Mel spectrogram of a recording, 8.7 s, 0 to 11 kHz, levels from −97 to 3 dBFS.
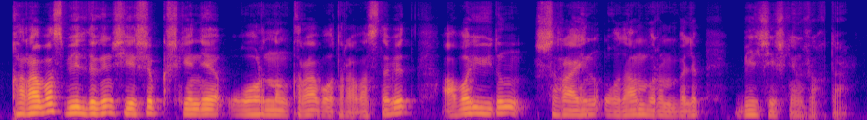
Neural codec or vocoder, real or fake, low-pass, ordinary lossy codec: vocoder, 22.05 kHz, 80 mel bands, WaveNeXt; fake; none; none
